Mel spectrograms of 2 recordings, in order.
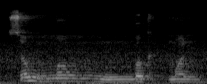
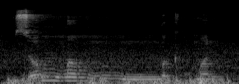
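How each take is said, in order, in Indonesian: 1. Kata pertama berakhir dengan bunyi m. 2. Kata pertama berakhir dengan bunyi m.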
